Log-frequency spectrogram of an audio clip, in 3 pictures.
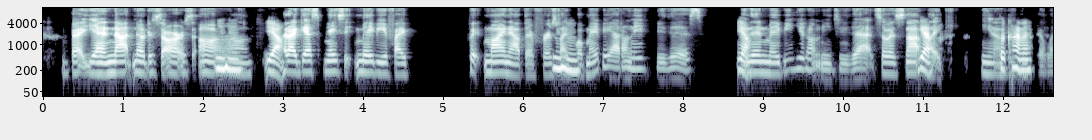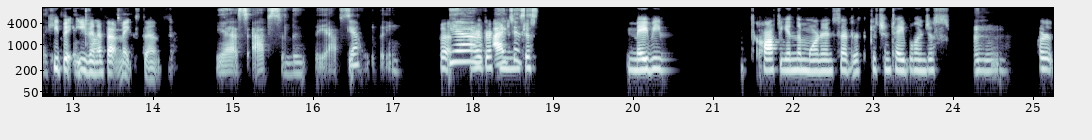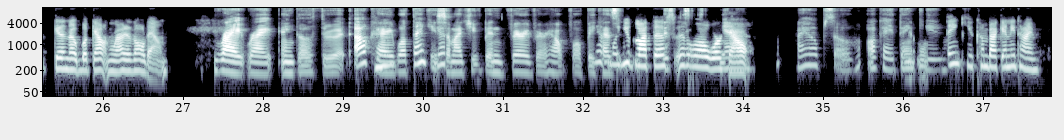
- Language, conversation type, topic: English, advice, How do I set healthier boundaries?
- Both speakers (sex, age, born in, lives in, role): female, 30-34, United States, United States, advisor; female, 60-64, France, United States, user
- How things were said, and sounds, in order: none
